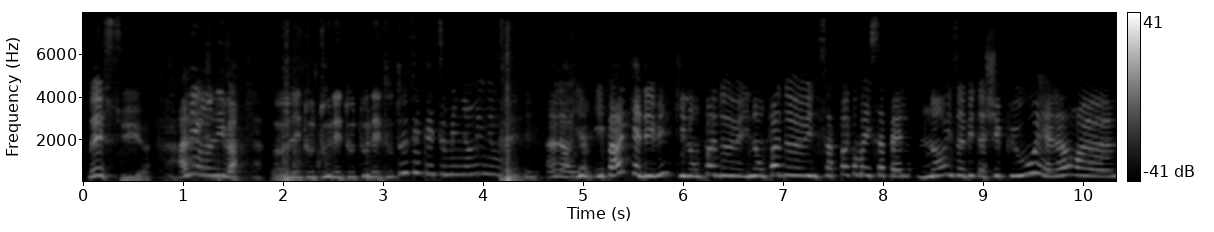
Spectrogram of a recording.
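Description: A woman's voice: high-pitched, fast, hardly any pauses, fairly bright tone, a little hiss or hum. A woman, hosting a scrapbooking vlog, talking in a playful, rambling way, full of fillers and teasing asides. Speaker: scrapbooking channel host. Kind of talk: chatty mail-opening vlog.

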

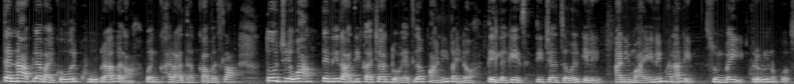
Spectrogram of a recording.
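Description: A woman reads an emotional family story aloud with measured, heartfelt narration. Her voice is slightly high, soft and breathy, with a mellow tone.

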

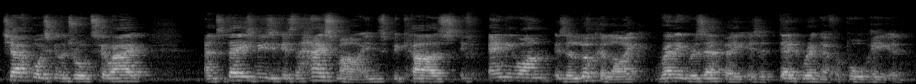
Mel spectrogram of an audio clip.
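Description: A man's voice: medium pitch, fairly even intonation, moderate pace, bright, forceful tone, a little hiss or hum. Man announcing a draw from far off. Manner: upbeat, calling out numbers and names. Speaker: website host running a prize draw. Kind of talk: casual announcing. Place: small office, indoors. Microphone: far camera. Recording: echoey office from far off with music. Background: pop music playing.

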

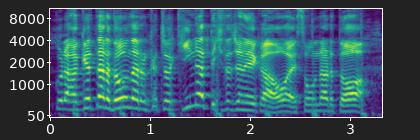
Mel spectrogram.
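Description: A man commentating a horror game, excitable, talking to himself, often shouting and laughing. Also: very high-pitched, rapid-fire, a little hiss or hum.

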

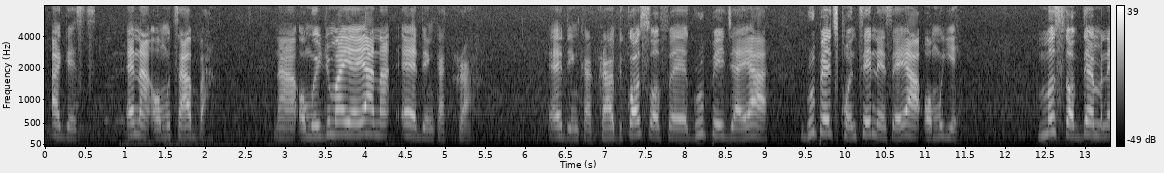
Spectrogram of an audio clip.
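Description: A woman's voice: a little high, fairly bright tone. A middle-aged Ghanaian woman with a Ghanaian accent, answering interview questions and mixing English with Twi. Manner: speaks unhurriedly, mixes English with Twi. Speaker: clearing agent guest. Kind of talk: casual interview. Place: outdoors on a beach by the sea. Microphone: handheld mic held by interviewer. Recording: faint outdoor noise.

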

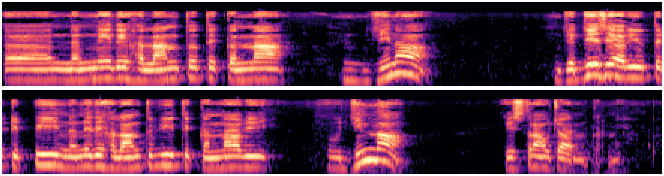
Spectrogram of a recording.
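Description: Slow, patient man teaching scripture recitation. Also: on the high side, steady tone, fairly bright tone. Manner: patient, methodical, explains pauses and spelling. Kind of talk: correcting pronunciation of scripture reading.

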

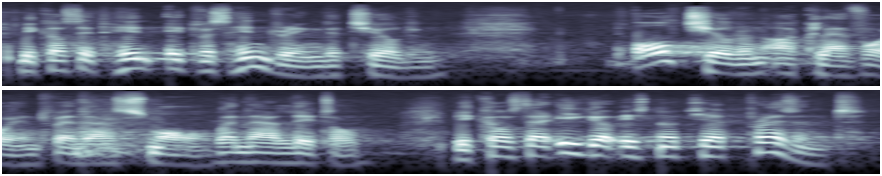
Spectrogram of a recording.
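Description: Male keynote lecturer, mid-range voice, halting and self-correcting delivery, recorded live in a hall with long reverb. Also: medium pitch, darkish tone. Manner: halting, with frequent restarts and repeated words; explains patiently, checks in with the audience. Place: conference hall.

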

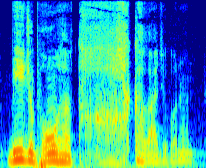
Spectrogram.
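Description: A middle-aged man, a pastor, telling a testimony sermon in an animated storytelling way, acting out the voices of the people in his story. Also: mid-range voice, fast, creaky, a little hiss or hum.

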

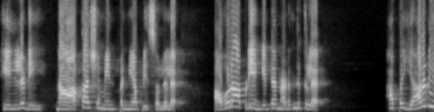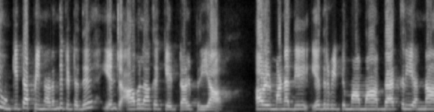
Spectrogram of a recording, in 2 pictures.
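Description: High-voiced woman reading a family story. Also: moderate pace, a bit bright.

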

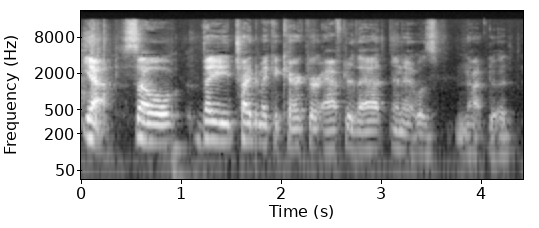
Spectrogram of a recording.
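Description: A man's voice: medium pitch, lively intonation, normal speed, a little hiss or hum. A young man hosting a casual podcast quiz game, laughing often and filling gaps with "um". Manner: laughs often, filler-heavy. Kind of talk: casual chat.

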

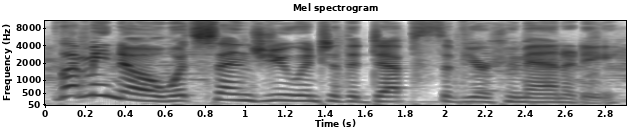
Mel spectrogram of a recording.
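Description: With music in the background, a podcast host in her fifties recounts personal stories in a mid-range voice that swings widely in pitch. Her pace is brisk and her conversational style is candid, wry and self-deprecating.

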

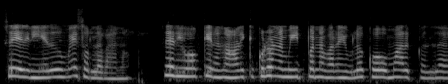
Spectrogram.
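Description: A woman's voice: extremely high pitch, steady tone, quick pace, fairly bright tone. A woman voicing an earnest young woman student in love, who narrates her own story and pleads emotionally in a cartoon. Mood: defensive. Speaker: narrator and lead character. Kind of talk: cartoon voice acting.

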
